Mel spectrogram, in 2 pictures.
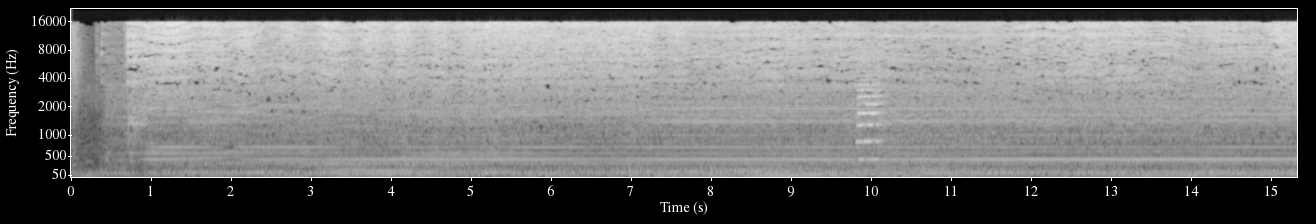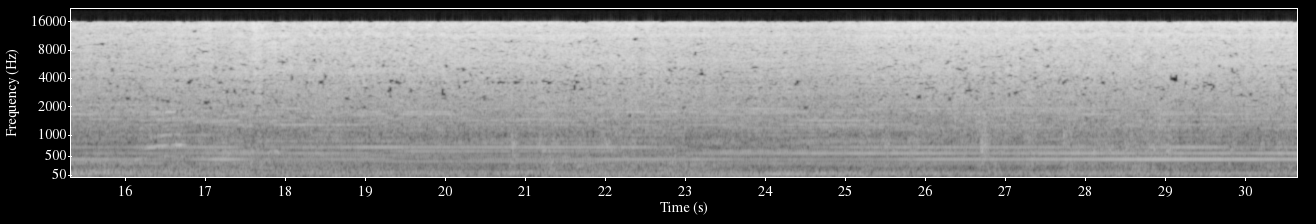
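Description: Pressure washer running steadily, its motor and pump giving a steady hum under the hiss of the water jet spraying the vehicle's body. About ten seconds in there is one short, loud burst.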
